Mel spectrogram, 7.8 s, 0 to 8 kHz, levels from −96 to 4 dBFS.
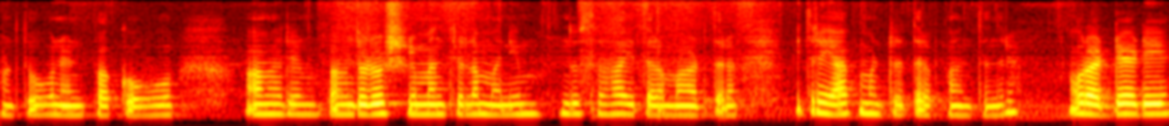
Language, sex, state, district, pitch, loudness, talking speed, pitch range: Kannada, female, Karnataka, Belgaum, 195 Hz, -22 LUFS, 125 wpm, 180-200 Hz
